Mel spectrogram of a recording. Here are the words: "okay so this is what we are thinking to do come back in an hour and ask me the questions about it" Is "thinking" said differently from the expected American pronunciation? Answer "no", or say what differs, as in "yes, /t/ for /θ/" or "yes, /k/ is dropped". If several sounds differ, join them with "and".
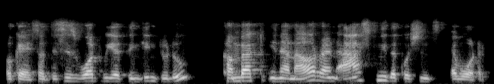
yes, /t/ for /θ/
